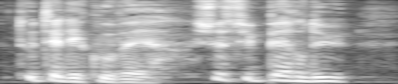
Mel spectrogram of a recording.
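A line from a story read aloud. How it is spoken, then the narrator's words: Terrified exclamation. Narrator (French): s'écria Louise épouvantée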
